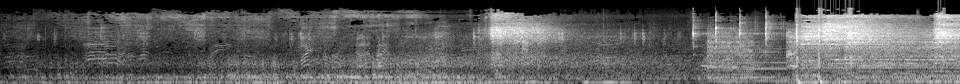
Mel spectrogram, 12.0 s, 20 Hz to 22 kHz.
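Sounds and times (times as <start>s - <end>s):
burst of high noise: 0.0s - 8.6s
deep bass rumble: 0.0s - 9.2s.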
